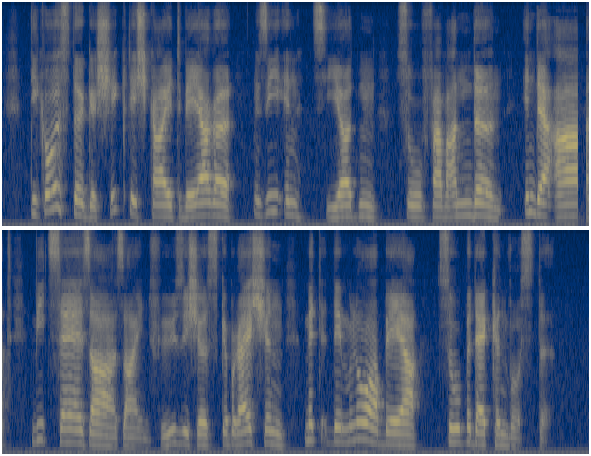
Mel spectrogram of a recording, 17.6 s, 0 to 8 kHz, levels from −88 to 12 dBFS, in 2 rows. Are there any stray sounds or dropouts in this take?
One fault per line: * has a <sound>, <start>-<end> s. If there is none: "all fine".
* has a dropout, 8.6-8.8 s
